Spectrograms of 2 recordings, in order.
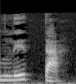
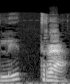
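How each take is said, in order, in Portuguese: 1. O T vai direto para o A, sem R. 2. Ouve-se um som de R entre o T e o A. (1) "junto direto o T no A" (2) "eu tenho que incluir o R"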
